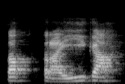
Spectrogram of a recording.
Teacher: ആ എ കൂടുമ്പോൾ ഐ ആണ് വരുക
